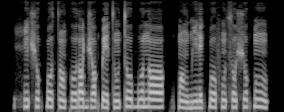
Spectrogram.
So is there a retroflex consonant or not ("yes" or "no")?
no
